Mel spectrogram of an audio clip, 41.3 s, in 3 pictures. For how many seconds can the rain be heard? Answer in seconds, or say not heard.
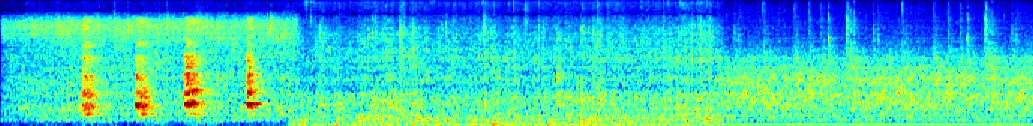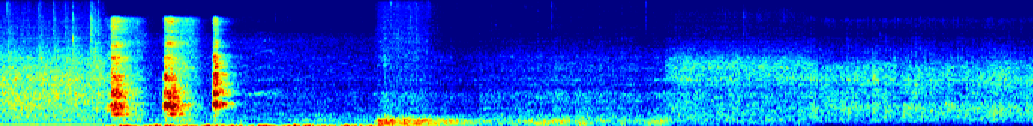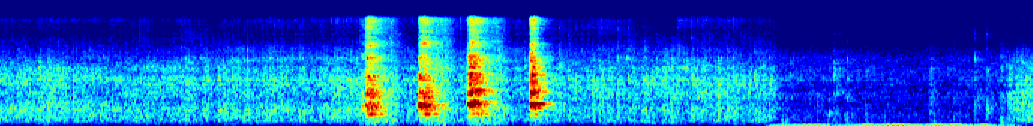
41 s.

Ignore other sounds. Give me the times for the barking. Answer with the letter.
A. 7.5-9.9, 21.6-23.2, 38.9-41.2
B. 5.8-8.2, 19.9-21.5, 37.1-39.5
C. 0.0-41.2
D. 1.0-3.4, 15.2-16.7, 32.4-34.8
D.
